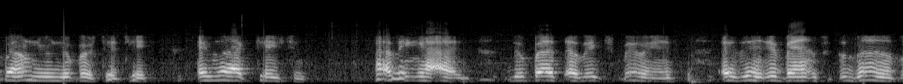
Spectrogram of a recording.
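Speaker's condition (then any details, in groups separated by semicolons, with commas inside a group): ALS; all limbs affected except left hand, declined tracheostomy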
